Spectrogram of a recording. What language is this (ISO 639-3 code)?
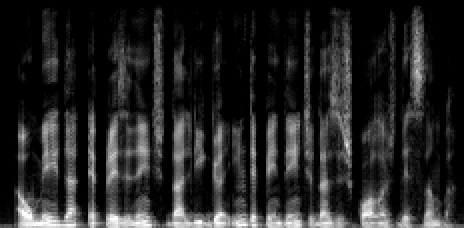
por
